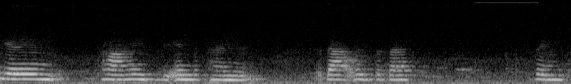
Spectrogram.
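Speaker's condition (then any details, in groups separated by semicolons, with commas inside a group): Cerebral palsy; speaks fluently with few pauses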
